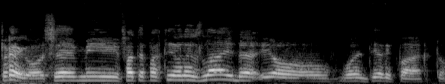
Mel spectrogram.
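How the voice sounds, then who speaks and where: Against noticeable background noise, a man with a high pitch speaks at a very slow pace with ordinary pitch variation. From Italy. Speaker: university professor and researcher. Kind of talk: remote lecture presentation. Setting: video call from the US. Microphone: strong echo in headphones.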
